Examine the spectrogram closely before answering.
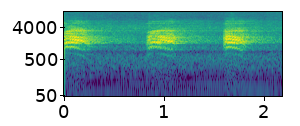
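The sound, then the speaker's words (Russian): Three harsh caws from a crow ring out alone at an even, unhurried rhythm. Each call is a loud, rasping burst, with brief quiet between them. “Ворона. Ее не узнать невозможно.”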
